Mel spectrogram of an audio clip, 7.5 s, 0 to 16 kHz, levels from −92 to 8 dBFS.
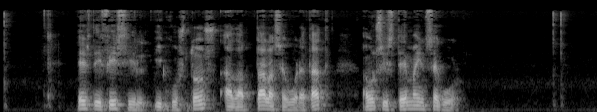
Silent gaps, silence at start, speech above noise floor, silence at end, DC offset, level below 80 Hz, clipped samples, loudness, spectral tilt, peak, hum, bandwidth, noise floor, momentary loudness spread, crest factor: none; 0.05 s; 48 dB; 1.75 s; under 0.1%; -52 dBFS; under 0.1%; -27 LUFS; -4.5 dB/octave; -10 dBFS; none; 12 kHz; -74 dBFS; 20 LU; 18 dB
